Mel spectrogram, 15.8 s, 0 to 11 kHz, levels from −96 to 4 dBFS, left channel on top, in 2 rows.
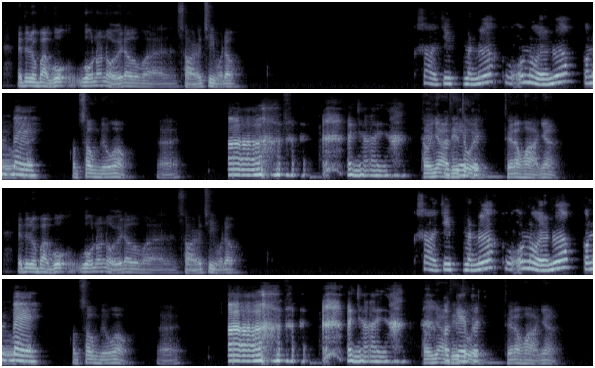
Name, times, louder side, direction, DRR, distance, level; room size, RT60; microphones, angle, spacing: voice 1, 0.0-3.2 7.8-8.3 8.8-9.6 9.9-10.2 13.5-15.3, left 2 dB, 25° left, 0.5 m, -33 dB
voice 2, 5.5-8.3 10.9-14.2, right 3 dB, 50° right, 0.5 m, -29 dB
10.5 x 4.8 x 2.7 m
head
